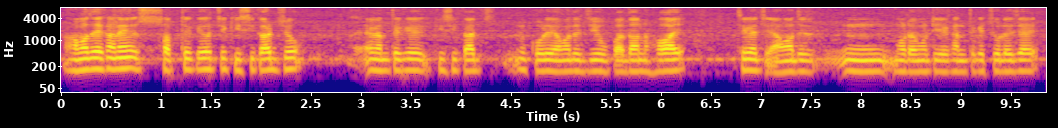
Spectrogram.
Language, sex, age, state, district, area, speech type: Bengali, male, 45-60, West Bengal, Purba Bardhaman, urban, spontaneous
